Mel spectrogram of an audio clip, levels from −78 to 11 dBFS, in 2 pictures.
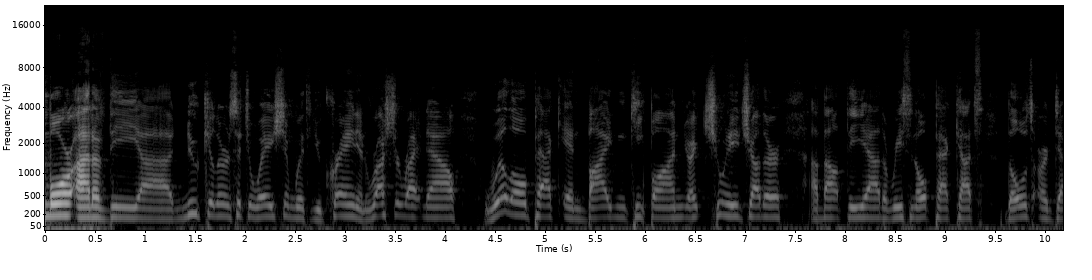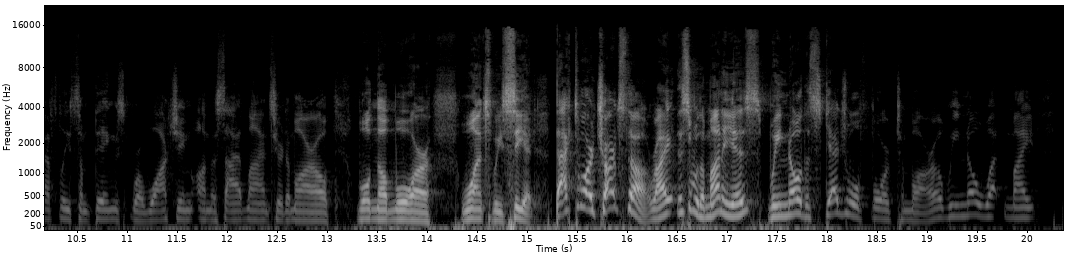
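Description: Zipper noise occurs at 0.44–0.76 s, 12.6–13.6 s and 17.48–18.68 s, while the level falls, rises, then falls by around 20 dB in unsmoothed 2 dB, 1 dB and 1 dB steps, about thirty per second. Unlike random clicks, this regular ticking appears only while the level moves.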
